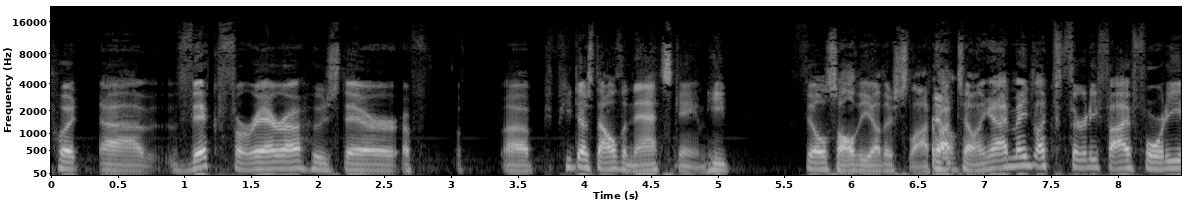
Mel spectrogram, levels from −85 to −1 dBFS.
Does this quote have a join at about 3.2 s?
no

